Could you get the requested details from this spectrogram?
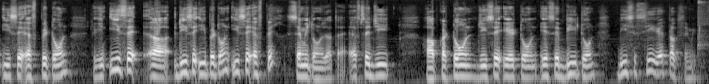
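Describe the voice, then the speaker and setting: An Indian-accented man gives a relaxed music theory lesson, thinking aloud as he writes and counting out each step. His voice sits at a middle pitch with a warm, mellow tone. He pauses to correct himself now and then. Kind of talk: casual explanatory lesson while writing.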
